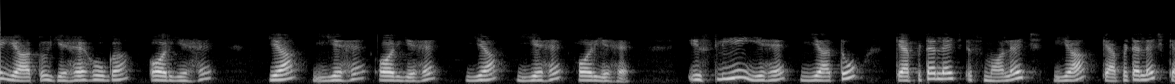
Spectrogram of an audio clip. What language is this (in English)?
Hindi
